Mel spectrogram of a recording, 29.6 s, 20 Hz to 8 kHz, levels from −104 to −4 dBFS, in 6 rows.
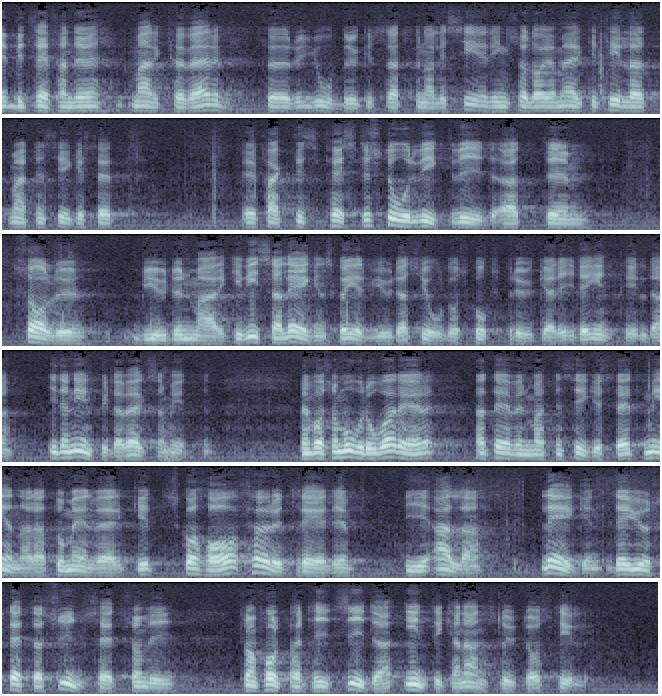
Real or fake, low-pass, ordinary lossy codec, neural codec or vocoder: real; none; none; none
